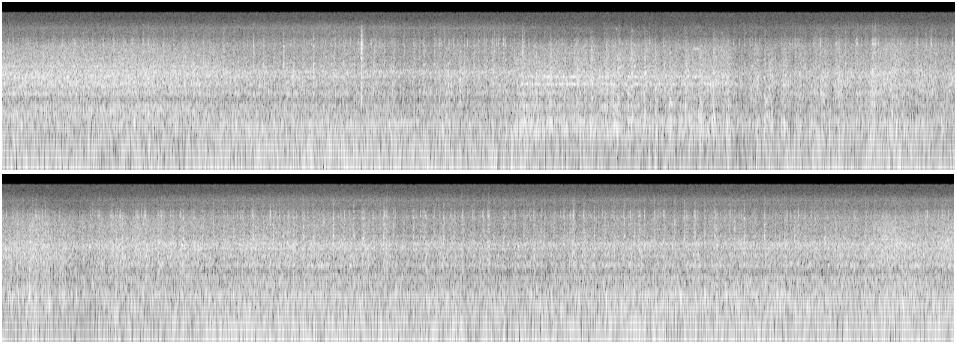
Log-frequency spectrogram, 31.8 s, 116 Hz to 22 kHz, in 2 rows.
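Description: Cab of X class diesel-electric locomotive X31 under way with a goods train: the engine runs steadily under the clatter of the wheels on the track.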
